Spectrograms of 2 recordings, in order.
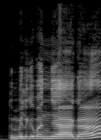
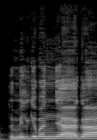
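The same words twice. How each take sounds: The two takes are said the same way.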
